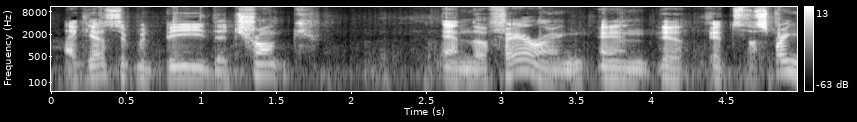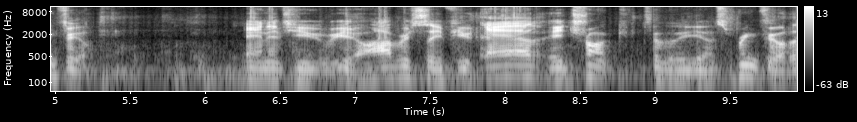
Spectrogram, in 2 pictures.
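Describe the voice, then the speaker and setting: A man chatting casually as a motorcycle vlogger while riding, his voice enclosed inside a helmet. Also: mid-range voice. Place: outdoors, riding a motorcycle on country back roads. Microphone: microphone inside a helmet. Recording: wind and engine noise, helmet mic.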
